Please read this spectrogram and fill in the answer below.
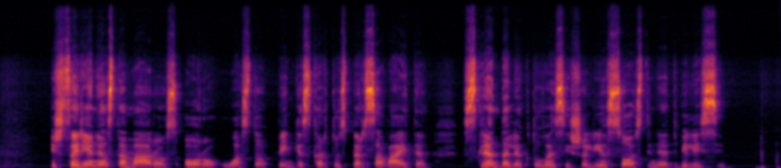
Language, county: Lithuanian, Telšiai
